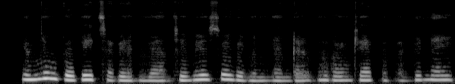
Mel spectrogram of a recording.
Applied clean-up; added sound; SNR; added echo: neural mask model DeepFilterNet 3.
